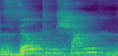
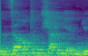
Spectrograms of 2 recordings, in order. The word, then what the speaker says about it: Weltanschauung: It's the whole, there's a German word, the Weltanschauung, is that how you pronounce it? – Yes. – The Weltanschauung, your worldview, the Weltanschauung of a person.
